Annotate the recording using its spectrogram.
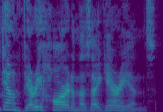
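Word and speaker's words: Zygerrian: very hard on the Zygarians. Am I still saying that wrong? No, I think the Queen pronounces it differently than everybody else does, but most of them say Zygarian.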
